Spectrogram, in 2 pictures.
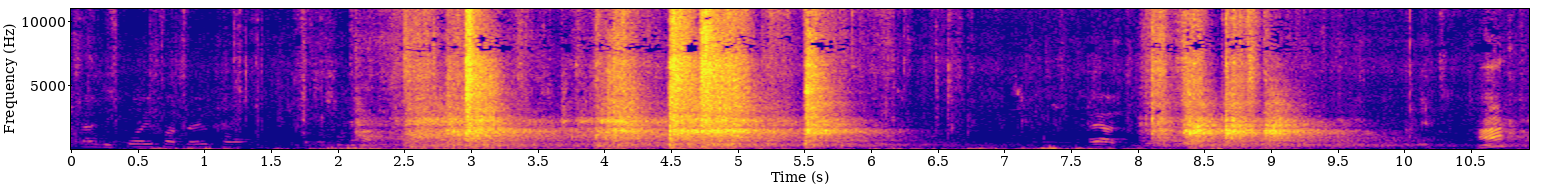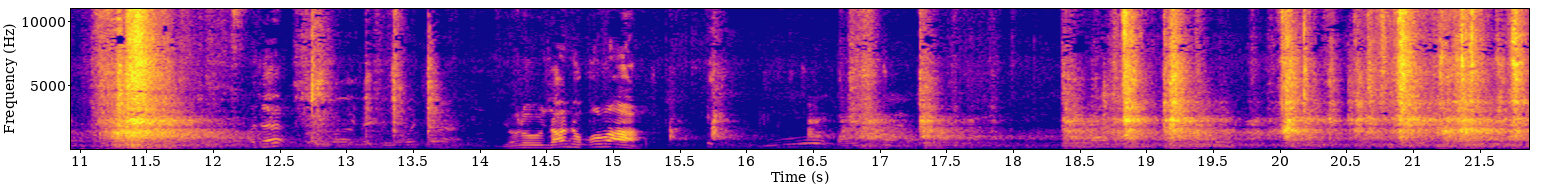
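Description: Metal roofing sheets rattle and clatter as they are moved and stacked.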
